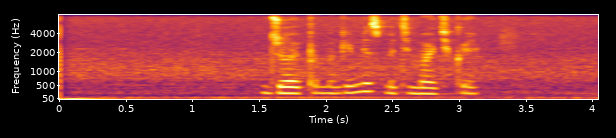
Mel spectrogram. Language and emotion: Russian, neutral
